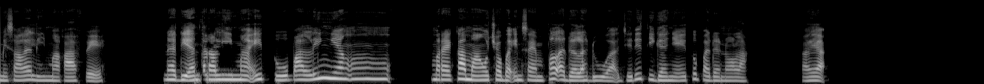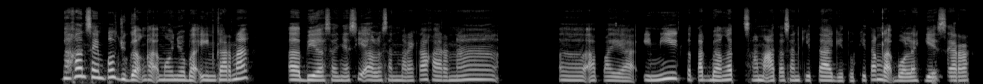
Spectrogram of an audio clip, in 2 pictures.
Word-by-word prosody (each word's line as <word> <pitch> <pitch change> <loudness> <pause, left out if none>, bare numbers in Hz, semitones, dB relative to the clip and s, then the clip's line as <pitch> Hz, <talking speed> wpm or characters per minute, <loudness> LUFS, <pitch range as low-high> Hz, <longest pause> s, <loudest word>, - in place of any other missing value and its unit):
misalnya 190 +2 -1
5 185 -3 -3
kafe. 175 -3 -2 0.6
Nah, 220 - +5
di 205 - +6
antara 220 +2 +3
5 220 -1 +4
itu, 220 -4 0
paling 220 +6 +3
yang 255 -2 +3 0.8
mereka 220 +2 +4
mau 200 -2 +4
cobain 200 -2 0
sampel 195 +5 -1
adalah 180 -2 +1
2, 175 -3 -3
jadi 185 +8 -3
3-nya 190 -6 -2
itu 185 +7 -6
pada 185 -4 -4
nolak. 175 -2 -5 0.5
Kayak 175 0 -3 2.2
Bahkan 365 +7 +4
sampel 330 +1 +4
juga 230 -7 +2
nggak 205 0 -2
mau 205 0 0
nyobain, 200 -1 0
karena, 210 +9 +2 0.4
eee, 210 -1 +6
biasanya 195 -1 0
sih 190 - -2
alasan 195 0 -2
mereka 190 +4 -3
karena, 210 +3 -2 0.6
eee, 195 -1 -4
apa 190 -1 -5
ya, 165 -2 -3
"Ini 235 +8 +1
ketat 215 -5 -4
banget 200 +3 +1
sama 195 -2 -1
atasan 190 0 -3
kita," 190 -1 0
gitu, 170 0 -8
"kita 215 +4 -3
nggak 195 - +2
boleh 175 +1 0
geser 185 +1 0
195 Hz, 150 wpm, -23 LUFS, 185-215 Hz, 2.2 s, di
